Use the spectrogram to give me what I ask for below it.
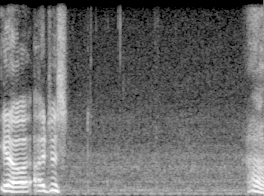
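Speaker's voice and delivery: very high, very loud, yawning mid-word. Answering a viewer's comment, the speaker yawns mid-sentence. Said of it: "I'm yawning away here".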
